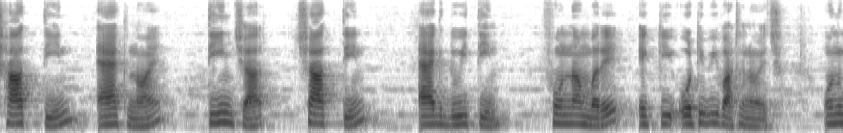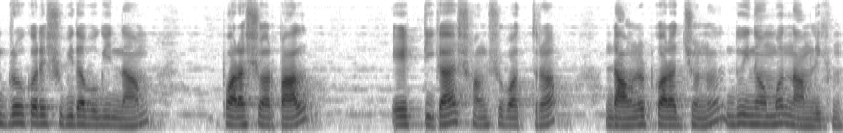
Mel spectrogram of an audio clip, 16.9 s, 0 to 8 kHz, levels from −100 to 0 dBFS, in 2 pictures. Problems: constant background noise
